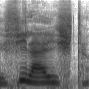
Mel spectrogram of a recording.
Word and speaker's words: Vielleicht: Pourquoi ce titre Village? – Alors, je reprends la prononciation. C'est Vielleicht, on prononce. C'est de l'allemand.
